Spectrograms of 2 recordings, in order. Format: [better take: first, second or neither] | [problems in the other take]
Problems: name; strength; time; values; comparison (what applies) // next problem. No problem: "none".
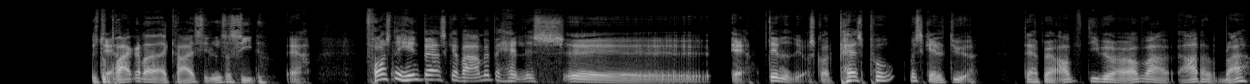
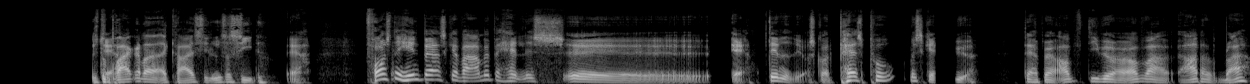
first | audio cutting out; at 9.5 s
